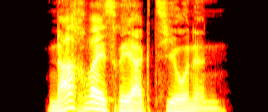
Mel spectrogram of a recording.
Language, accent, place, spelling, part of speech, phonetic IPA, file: German, Germany, Berlin, Nachweisreaktionen, noun, [ˈnaːxvaɪ̯sʁeakˌt͡si̯oːnən], De-Nachweisreaktionen.ogg
- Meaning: plural of Nachweisreaktion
